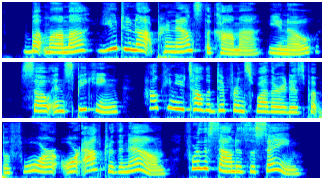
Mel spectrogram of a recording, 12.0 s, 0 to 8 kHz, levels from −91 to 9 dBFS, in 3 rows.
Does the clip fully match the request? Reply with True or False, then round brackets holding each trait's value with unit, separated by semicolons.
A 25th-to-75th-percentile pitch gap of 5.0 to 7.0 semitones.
True (5.3 semitones)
